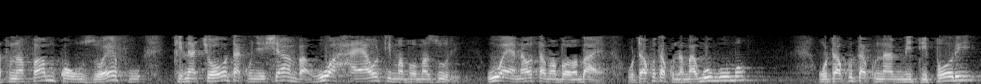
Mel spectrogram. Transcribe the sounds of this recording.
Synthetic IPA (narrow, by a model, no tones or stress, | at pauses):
tunafahamukwauzɔɛfukinat͡ʃɔɔtakwɛɲɛʃambahuwahajaɔtimambɔmazuɾḭ | huwajanaɔtamambɔmaɓaja̰utakutakunamaɡuɡumɔ | utakutakunamitipɔɾi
